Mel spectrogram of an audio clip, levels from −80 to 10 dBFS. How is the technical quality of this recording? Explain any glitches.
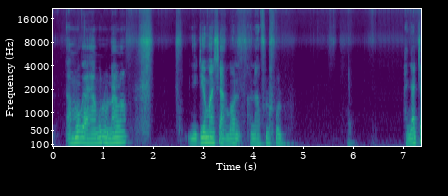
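The recording has one clear glitch near the end. From 6.57 to 7.00 s, a system hang loop repeats one 85 ms slice of speech five times, at about 11.7 Hz, which fits a 4096-sample buffer. The machine stalled while the hardware kept replaying its ring buffer, giving a machine-gun stutter. Unlike a dropout stutter, each repeat is identical and nothing falls silent.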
